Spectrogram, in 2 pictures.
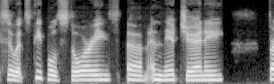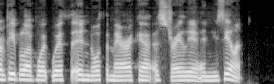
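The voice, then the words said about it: Slight New Zealand accent. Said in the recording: “I detect a little bit of an accent... so you're from New Zealand”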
